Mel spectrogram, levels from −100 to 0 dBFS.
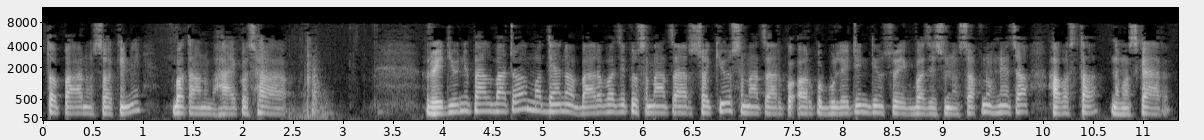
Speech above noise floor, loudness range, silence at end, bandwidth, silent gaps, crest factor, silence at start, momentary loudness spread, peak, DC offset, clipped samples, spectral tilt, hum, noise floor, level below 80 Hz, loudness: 25 dB; 1 LU; 0.1 s; 8 kHz; none; 26 dB; 0.05 s; 7 LU; -4 dBFS; under 0.1%; under 0.1%; -5 dB/octave; none; -53 dBFS; -68 dBFS; -29 LUFS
